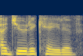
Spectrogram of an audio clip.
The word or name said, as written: adjudicative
